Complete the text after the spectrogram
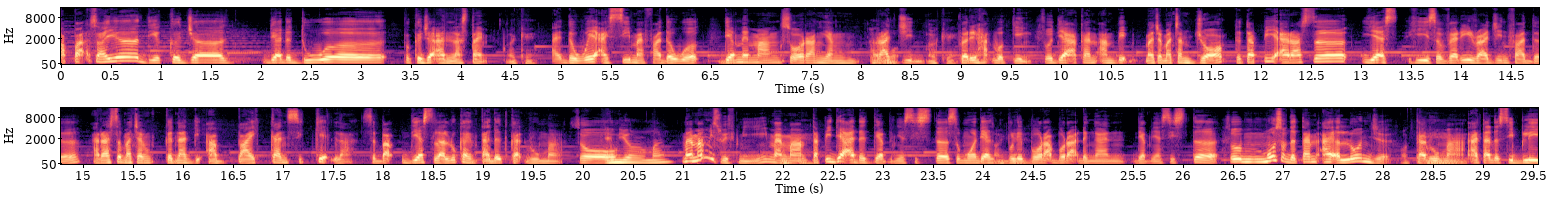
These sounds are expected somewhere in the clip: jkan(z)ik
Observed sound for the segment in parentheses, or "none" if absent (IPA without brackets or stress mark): s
